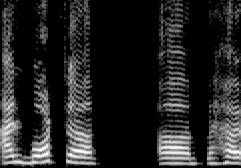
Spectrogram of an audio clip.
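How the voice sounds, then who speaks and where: In a Bengali accent, a woman speaks at a very slow pace, with a dry, close sound and no echo. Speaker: poet. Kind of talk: online panel discussion.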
